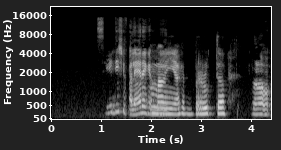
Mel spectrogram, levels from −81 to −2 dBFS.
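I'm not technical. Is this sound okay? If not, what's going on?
No. The speech drops away twice, from about 2.6 to 3.0 seconds and again from about 3.16 to 4.17 seconds, sinking almost to silence in patches. This is speech suppressed in double talk. The likely cause is both sides of a call talking at once, so the echo canceller mistook this talker for echo and turned them down. Unlike a network dropout, the loss is a fading, choppy duck that lasts as long as the overlap.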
